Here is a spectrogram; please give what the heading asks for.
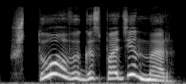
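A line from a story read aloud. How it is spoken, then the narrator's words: Exclaiming. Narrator (Russian): воскликнул Джованнино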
